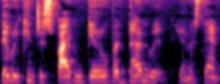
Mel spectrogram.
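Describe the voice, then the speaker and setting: A woman sounds somewhat breathy in a very clean recording with a silent background. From South Africa. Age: 20s. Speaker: YouTuber. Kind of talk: storytelling. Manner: fast.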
